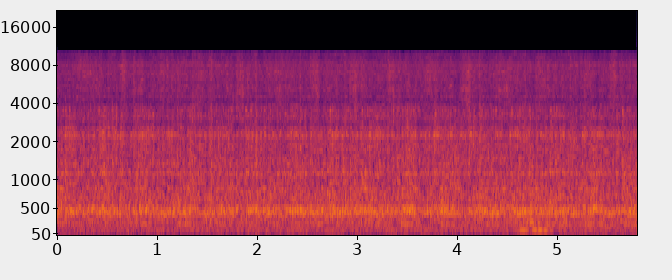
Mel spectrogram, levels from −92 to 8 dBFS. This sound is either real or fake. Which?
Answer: fake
